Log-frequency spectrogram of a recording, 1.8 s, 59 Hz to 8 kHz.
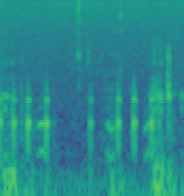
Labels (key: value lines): label: biophony, knock croak
recorder: SoundTrap 300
